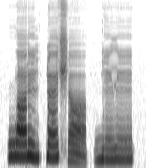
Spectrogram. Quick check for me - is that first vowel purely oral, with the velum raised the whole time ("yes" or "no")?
no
